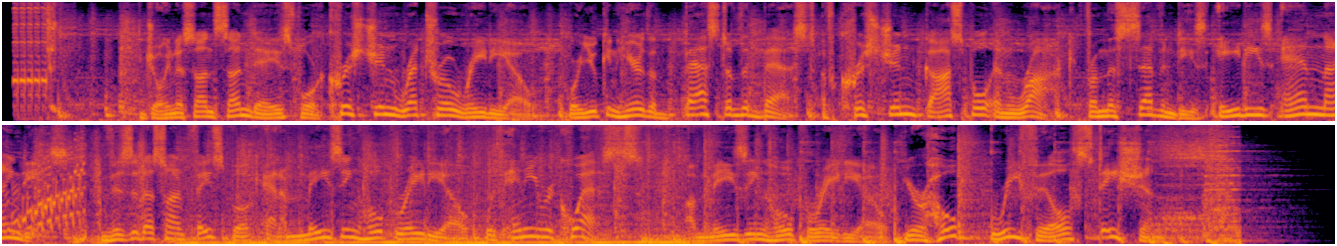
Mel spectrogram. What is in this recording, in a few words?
promo; Amazing Hope Radio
